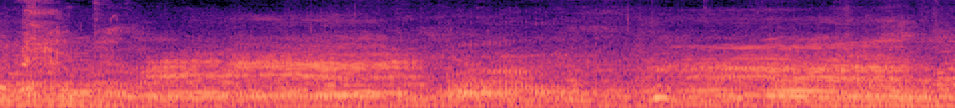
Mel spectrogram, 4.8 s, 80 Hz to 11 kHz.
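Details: Sahiwal bull calf at a Noakhali cattle market, 8 May; short, wavering moos repeat through the stretch, partly blended with steady crowd talk and market noise.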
